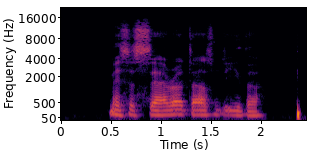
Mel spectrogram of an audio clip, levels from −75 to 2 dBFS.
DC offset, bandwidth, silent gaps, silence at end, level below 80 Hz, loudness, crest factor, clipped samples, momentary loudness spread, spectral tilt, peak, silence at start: under 0.1%; 15.5 kHz; none; 0.05 s; -52 dBFS; -30 LUFS; 20 dB; under 0.1%; 12 LU; -4 dB/octave; -12 dBFS; 0.5 s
